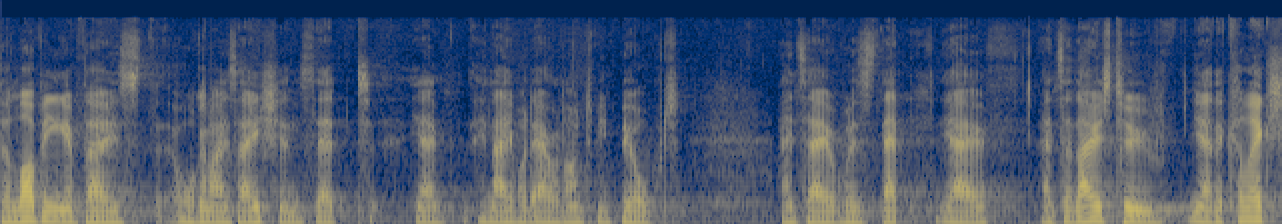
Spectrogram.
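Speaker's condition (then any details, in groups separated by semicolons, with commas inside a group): No condition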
